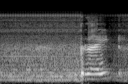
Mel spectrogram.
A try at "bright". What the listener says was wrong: Remember, when you have the BR like bright, it's not bright, brown, but it's just bright. So be careful of the consonant cluster involving the R. You don't want to pronounce it. You're pronouncing it like you do in your own language, and that's going to mark you as a non-native speaker.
